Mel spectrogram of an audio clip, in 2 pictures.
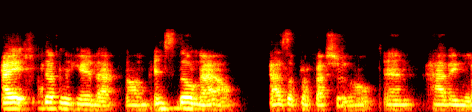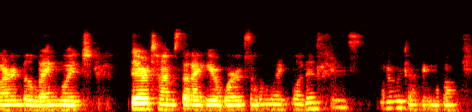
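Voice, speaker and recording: With a Spanish accent, a woman speaks at a fairly quick pace in a very deep, low pitch, her intonation fairly even and her loudness swinging widely. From Puerto Rico. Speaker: university student-athlete advisor. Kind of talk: informal talk to students.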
